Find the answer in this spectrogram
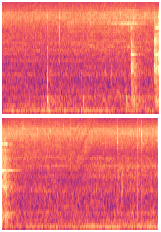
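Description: Sliced onions frying in hot oil in a nonstick pot, a steady sizzle, on their way to golden brown. A wooden spatula stirs them, with two louder stirring scrapes about two and a half and three seconds in.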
